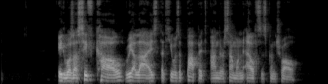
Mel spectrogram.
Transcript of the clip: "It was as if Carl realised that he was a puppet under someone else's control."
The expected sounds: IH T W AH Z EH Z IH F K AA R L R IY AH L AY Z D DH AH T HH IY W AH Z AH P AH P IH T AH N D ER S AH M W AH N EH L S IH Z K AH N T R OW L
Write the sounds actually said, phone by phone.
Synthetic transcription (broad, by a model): IH T W AH Z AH S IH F K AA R L R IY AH L AY Z DH AH T HH IY W AH Z AH P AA P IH T AH N D ER S AH M W AH N EH L S IH Z K AH N T R OW L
